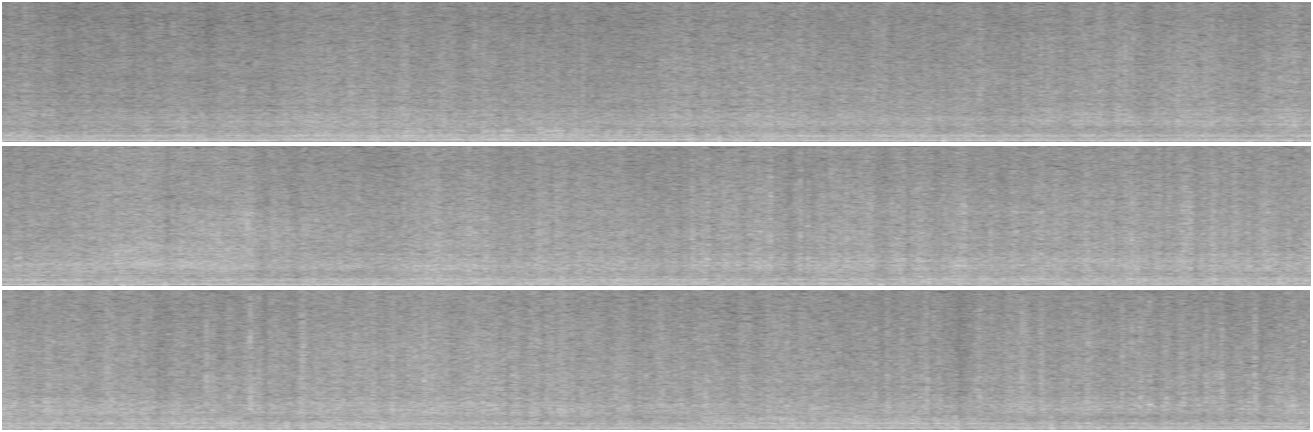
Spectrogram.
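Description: Car engine heard from inside the cabin at track speed, a steady drone over road and wind noise. Its pitch steps up a couple of times, drops briefly about five seconds in, and falls away near the end.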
